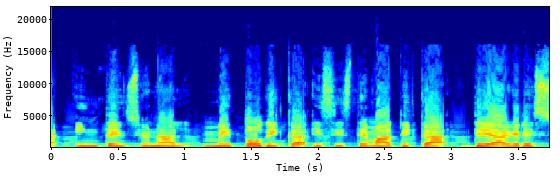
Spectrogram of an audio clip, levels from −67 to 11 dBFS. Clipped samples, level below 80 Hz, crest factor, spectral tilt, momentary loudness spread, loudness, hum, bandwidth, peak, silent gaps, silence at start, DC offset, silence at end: 0.3%; -40 dBFS; 10 dB; -5 dB/octave; 5 LU; -10 LUFS; none; 16.5 kHz; 0 dBFS; none; 0 s; under 0.1%; 0 s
